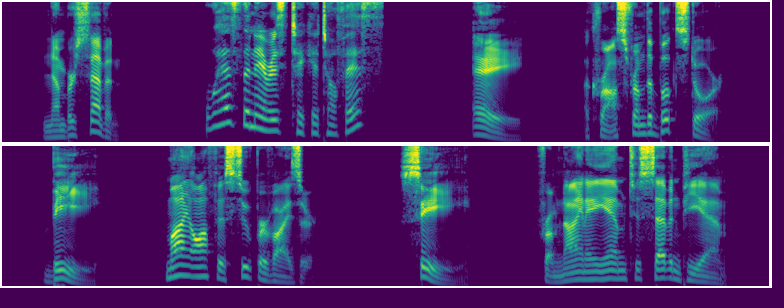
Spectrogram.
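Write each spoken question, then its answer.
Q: Where's the nearest ticket office?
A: A: Across from the bookstore.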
